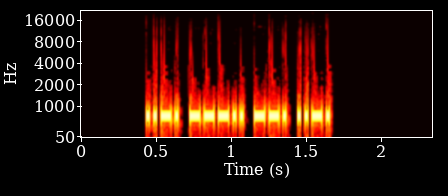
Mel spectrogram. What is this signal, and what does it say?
Morse code, heard as a keyed tone, about 47 wpm, 700 Hz. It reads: F8GF
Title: DXCC-100 Call Signs - 4 Characters - Repeated 2x - 50wpm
